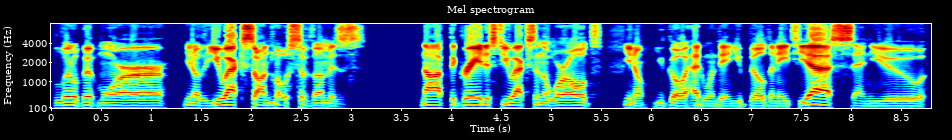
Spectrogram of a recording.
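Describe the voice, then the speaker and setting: A man of thirty speaks in a low voice, casual and energetic. He thinks aloud as a founder on a podcast, restarting often. The sound is dry and close. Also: normal speed, clear, resonant tone, no room sound. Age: 30s. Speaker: startup founder, podcast guest. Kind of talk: casual interview conversation. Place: Toronto.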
